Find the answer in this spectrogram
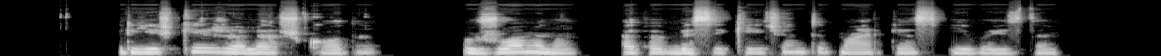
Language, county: Lithuanian, Vilnius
